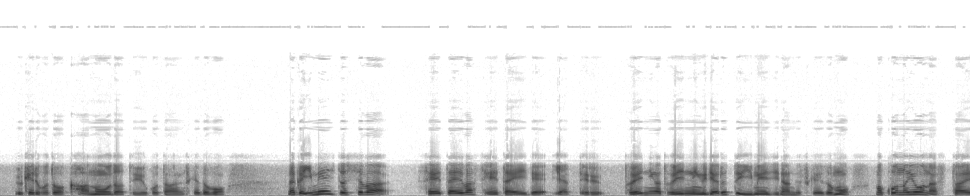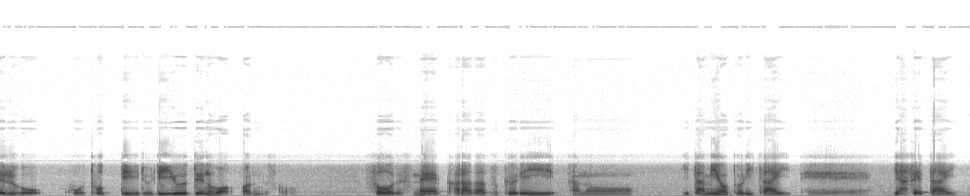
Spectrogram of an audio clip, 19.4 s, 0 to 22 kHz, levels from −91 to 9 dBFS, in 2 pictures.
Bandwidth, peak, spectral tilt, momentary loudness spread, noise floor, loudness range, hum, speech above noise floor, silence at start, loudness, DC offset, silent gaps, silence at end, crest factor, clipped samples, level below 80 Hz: 8 kHz; -2 dBFS; -6.5 dB/octave; 12 LU; -42 dBFS; 4 LU; none; 24 dB; 0.15 s; -18 LUFS; under 0.1%; none; 0.15 s; 16 dB; under 0.1%; -48 dBFS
